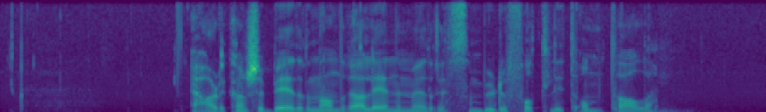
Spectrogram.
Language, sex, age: Norwegian, male, 23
